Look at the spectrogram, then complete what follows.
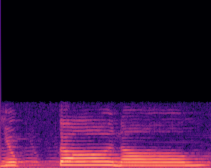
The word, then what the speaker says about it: ಯುಕ್ತಾನಾಂ: ಎರಡು ದೀರ್ಘ ತೇಶಾಂ ಸತತ ಯುಕ್ತಾನಾಂ ಯು ಮೇಲೆ ಆಘಾತ ಯುಕ್ತಾನಾಂ ಭಜತಾಂ ಇಲ್ಲಿ ಭ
